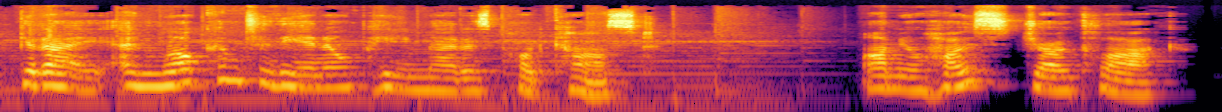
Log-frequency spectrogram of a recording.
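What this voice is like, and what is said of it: Voice not clear, unwell. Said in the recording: “Probably as you can hear, my voice has not cleared up as I had hoped.”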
